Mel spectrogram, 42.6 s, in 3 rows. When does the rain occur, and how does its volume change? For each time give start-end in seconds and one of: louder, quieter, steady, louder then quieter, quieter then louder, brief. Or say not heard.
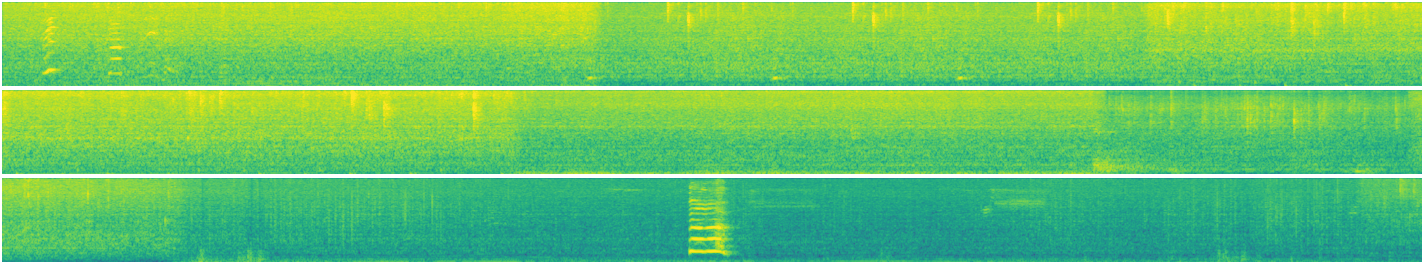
0.0-42.5 quieter.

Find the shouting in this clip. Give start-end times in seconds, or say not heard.
0.3-2.3, 35.2-35.7.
